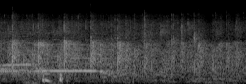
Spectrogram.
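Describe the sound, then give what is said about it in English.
Steady audience applause at a storytelling slam fills the space, a dense wash of clapping hands from a crowd, sustained at even loudness with a few brief voices and whoops mixed in. “A round of applause”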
